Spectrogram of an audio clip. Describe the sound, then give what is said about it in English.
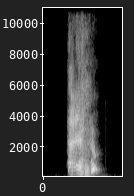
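A single loud, explosive sneeze bursts out, lasting well under a second, with silence before and after. “Oh my god, I'm gonna sneeze.”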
